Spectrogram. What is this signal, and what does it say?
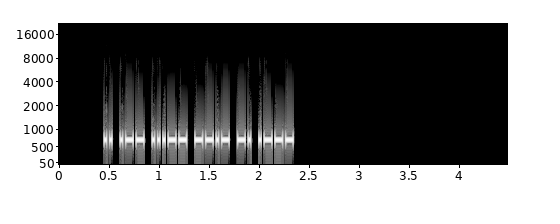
Morse code, heard as a keyed tone, about 46 wpm, 700 Hz. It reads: IW3QNJ
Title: DXCC-100 Call Signs - 6 Characters - Repeated 3x - 45wpm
